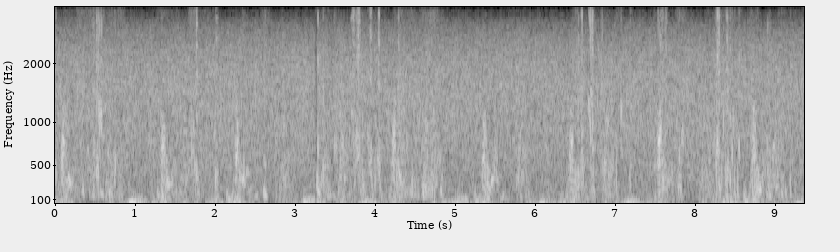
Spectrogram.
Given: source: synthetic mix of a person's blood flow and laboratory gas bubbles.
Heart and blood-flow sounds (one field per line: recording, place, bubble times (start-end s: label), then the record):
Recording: Doppler ultrasound of blood flow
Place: precordium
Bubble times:
0.00-0.05 s: bubbles
0.10-0.19 s: bubbles
0.22-0.88 s: bubbles
1.25-1.54 s: bubbles
1.66-2.06 s: bubbles
2.33-2.41 s: bubbles
2.57-2.69 s: bubbles
3.25-3.56 s: bubbles
3.69-4.17 s: bubbles
4.22-4.87 s: bubbles
6.46-7.13 s: bubbles
7.16-7.23 s: bubbles
7.46-7.68 s: bubbles
7.75-7.90 s: bubbles
8.12-8.60 s: bubbles
8.68-8.83 s: bubbles
8.87-9.29 s: bubbles
From the record:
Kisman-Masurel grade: 332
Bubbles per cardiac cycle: rolling drumbeat, 9 or more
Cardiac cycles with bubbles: 50 to 99%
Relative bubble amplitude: moderate (0.250 to 0.450)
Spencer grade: 3 (all of the cardiac periods contain showers or single bubble signals, but not dominating or overriding the cardiac motion signals)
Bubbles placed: anywhere in the cardiac cycle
